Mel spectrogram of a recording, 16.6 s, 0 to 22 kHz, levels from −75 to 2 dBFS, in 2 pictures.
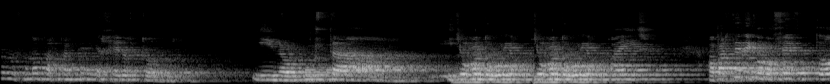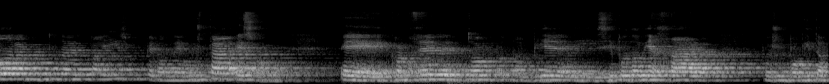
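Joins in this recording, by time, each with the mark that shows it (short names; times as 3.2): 5.34 repeat of the last 0.77 s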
